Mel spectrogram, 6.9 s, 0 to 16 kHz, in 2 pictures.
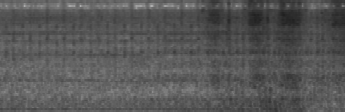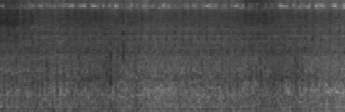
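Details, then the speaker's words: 1971 Ford V8 first running in 27 years, on temporary gas tank, needing new spark plugs, carb vacuum line still open: low fairly steady idle with slight lope and brief rev, settling evenly; running better. "I need some spark plugs, but it's running. It's running better here. Got some antifreeze in it."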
